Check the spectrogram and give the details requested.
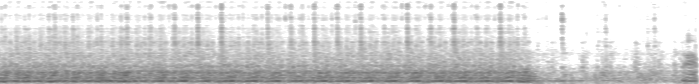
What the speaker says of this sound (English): we're going to just sew right up to the seam so that the needle will be in the seam.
